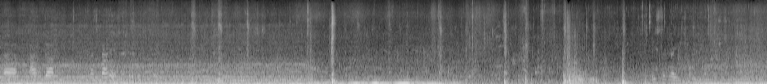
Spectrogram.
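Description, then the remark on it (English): A boat motors steadily along the coast toward Westward Ho, its deep engine drone and low hum continuous, with splashing and wind gusts and people talking faintly over the rumble. “Keep your arms, legs and bits inside the boat.”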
